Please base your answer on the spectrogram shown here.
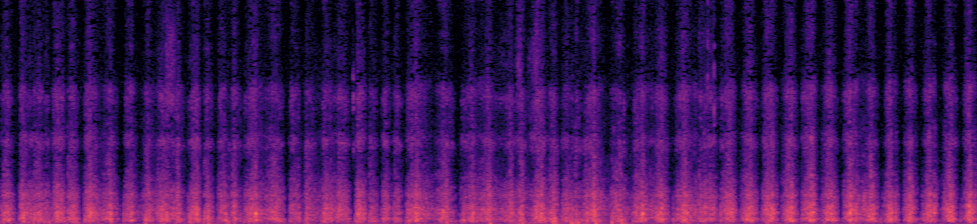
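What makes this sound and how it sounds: Fingertips and short nails cup, rub and scratch the two soft, hollow, white silicone ear-shaped pieces of a binaural microphone. The result is a close, steady run of scratchy rubbing strokes, about two and a half per second, centred in the mids with soft low thumps beneath.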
